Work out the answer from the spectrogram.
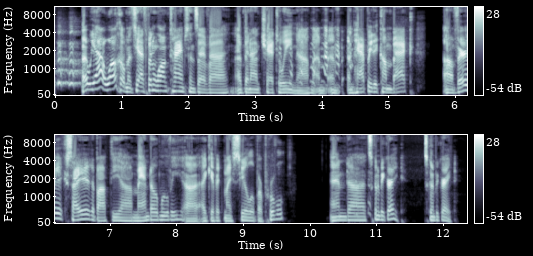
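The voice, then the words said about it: George Lucas impression. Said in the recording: “It's George fucking Lucas. ... do the voice.”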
